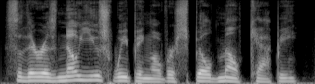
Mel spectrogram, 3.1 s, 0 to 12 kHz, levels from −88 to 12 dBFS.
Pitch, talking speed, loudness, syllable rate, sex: 140 Hz, 190 wpm, -17 LUFS, 5.5 syllables/s, male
